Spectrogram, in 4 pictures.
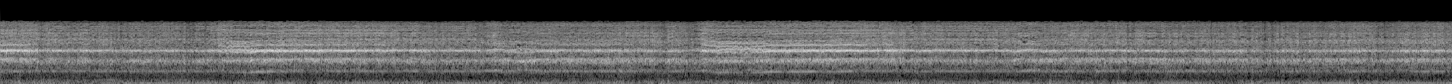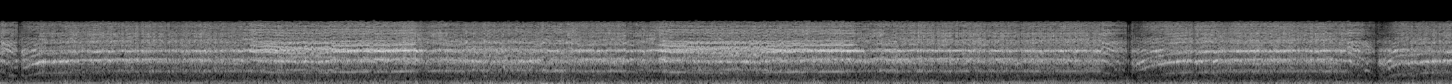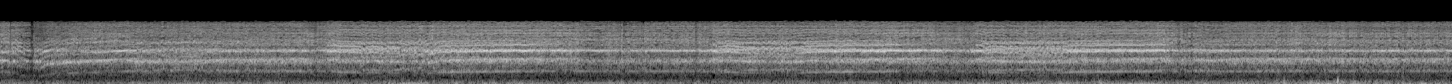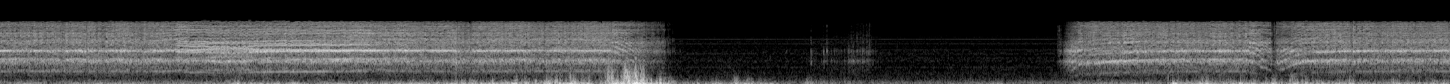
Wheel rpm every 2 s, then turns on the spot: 160, 160, 160, 160, 160, 160, 160, 140, 160, 160, 160, 160, 140, 140, 110, 160, 160, 160, 160, 160, 160, 160, 160, 160, 150, 10, 10, 120, 140.
none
